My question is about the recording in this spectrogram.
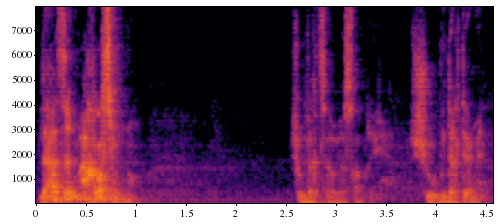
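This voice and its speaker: An actor playing Sabri, a scheming, flustered landlord and engineer, speaking Jordanian Arabic with blustering pleas. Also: male voice, on the low side, lively intonation, fast talker, fairly bright tone, echoey room, recorded from a distance, a little hiss or hum.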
